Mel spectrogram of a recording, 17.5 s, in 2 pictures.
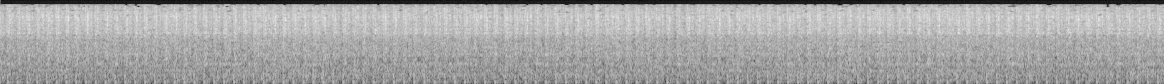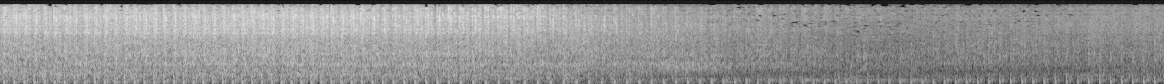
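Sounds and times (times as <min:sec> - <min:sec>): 
Ransomes 24in petrol motor mower starting, running and passing: 0:00.0 - 0:17.4.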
